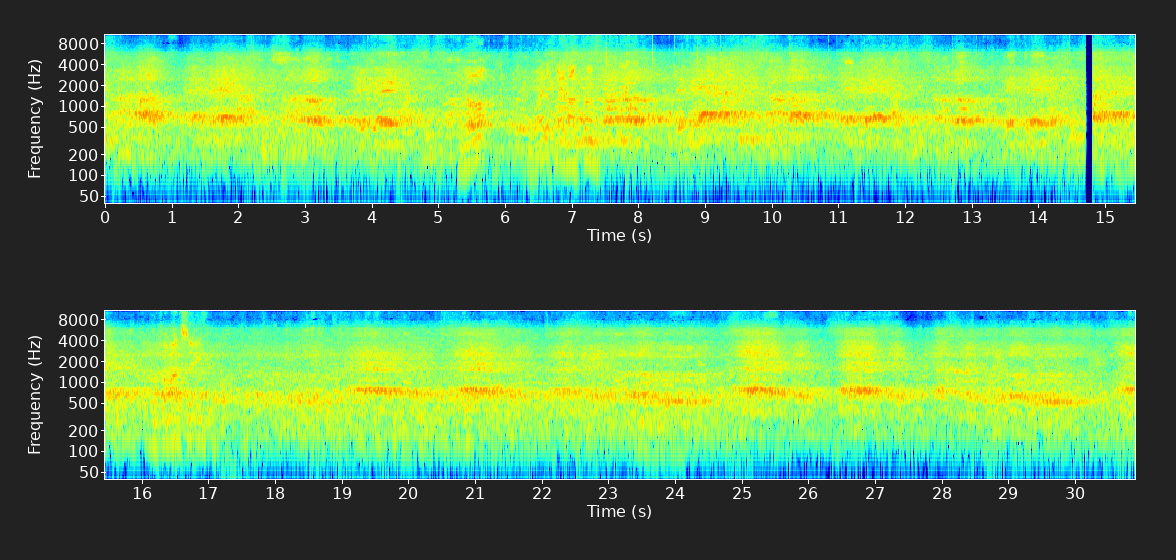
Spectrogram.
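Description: Large football stadium crowd, a continuous noise of thousands of voices with chanting swelling and falling. About halfway through there is a sudden split-second break where the recording cuts.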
